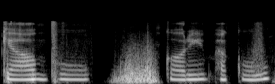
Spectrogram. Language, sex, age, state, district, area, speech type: Odia, female, 18-30, Odisha, Koraput, urban, spontaneous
